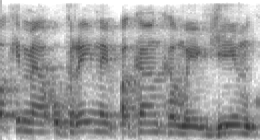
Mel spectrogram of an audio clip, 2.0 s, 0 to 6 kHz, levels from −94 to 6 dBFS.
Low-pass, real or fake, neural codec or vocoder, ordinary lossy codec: 5.4 kHz; real; none; AAC, 32 kbps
